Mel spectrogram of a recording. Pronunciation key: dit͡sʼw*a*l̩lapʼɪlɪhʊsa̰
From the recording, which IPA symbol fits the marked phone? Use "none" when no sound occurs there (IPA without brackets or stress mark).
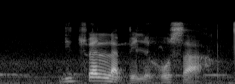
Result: ɛ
